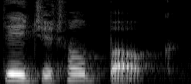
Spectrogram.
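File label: "digital book", English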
